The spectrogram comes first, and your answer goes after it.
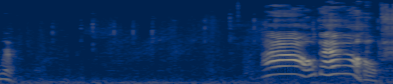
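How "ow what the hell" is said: high loud shocked outcry; startled yell. Real, not acted. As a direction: yelp as if suddenly hit. Hit in game.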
